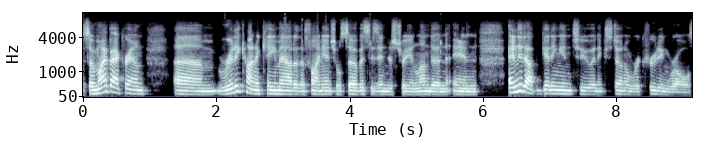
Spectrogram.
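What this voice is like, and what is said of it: Non-American foreign accent. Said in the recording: “my accent, maybe giving it away, not from the US”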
